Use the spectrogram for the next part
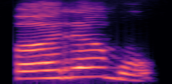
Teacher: When we say parmo, ra becomes half. Here ra is with a complete pronunciation. So it should be paramo, separate letters.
